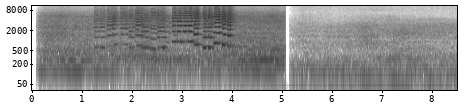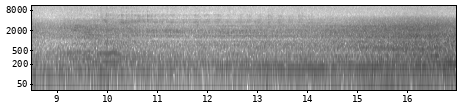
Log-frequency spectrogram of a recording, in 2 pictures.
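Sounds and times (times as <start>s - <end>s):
traffic noise: 0.1s - 16.9s
low engine drone: 1.2s - 4.1s
musical bus horn tune: 1.2s - 4.4s.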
